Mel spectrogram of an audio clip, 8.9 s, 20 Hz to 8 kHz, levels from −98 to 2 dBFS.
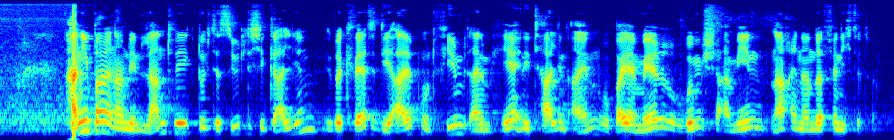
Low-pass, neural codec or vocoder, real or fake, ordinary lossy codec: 7.2 kHz; none; real; none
